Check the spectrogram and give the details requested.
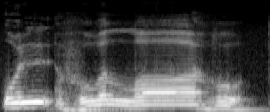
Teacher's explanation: قاف کو موٹا پڑھا جائے گا اور لام کے اوپر جزم ہے، قوف کو لام کے ساتھ ملا کے پڑھا جائے گا۔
